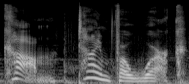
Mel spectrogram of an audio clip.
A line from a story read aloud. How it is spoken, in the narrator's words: old man snarled the words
